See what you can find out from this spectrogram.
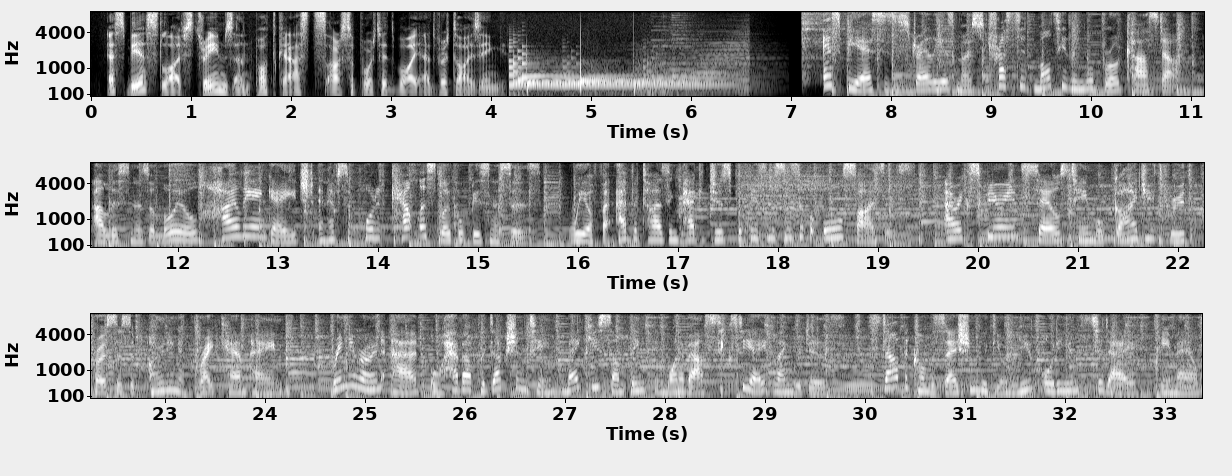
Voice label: portuguese; sbs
